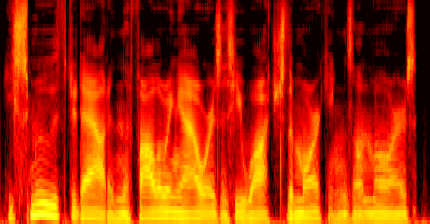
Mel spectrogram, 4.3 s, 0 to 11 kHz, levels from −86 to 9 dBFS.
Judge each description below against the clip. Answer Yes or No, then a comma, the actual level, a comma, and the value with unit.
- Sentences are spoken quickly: Yes, fast, 210 wpm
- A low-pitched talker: Yes, low, 100 Hz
